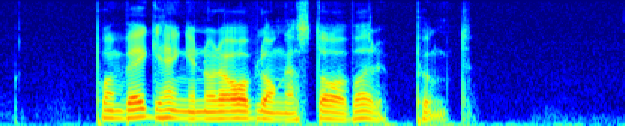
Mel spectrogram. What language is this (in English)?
Swedish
